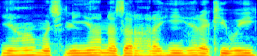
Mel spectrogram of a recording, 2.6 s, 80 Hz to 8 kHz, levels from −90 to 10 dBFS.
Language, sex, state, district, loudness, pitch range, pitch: Hindi, female, Madhya Pradesh, Bhopal, -15 LUFS, 125-130 Hz, 125 Hz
